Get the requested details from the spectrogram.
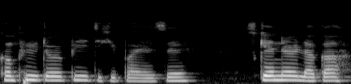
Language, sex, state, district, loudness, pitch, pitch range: Nagamese, male, Nagaland, Dimapur, -17 LUFS, 175 Hz, 170-195 Hz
